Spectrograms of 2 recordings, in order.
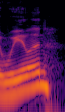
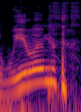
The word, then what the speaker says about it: Whelen: it's this series that spelled whe le n you know the open wheel kind of like go kart looking all the modified the Whalen Whelen Modified Sweetland okay you say Whelan yeah okay that's how I say it we were in a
